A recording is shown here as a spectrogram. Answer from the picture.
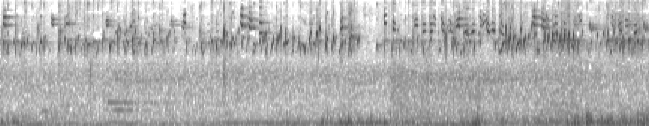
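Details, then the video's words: Goldfinch mating and readiness calls for stimulating males: quick, bright twittering with buzzy, fluttering phrases that rise in intensity toward the end, over a faint low hum and rumble. "بتبتة الحسون علاج سكوت الحسون نذاءات التزاوج والتجهيز"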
